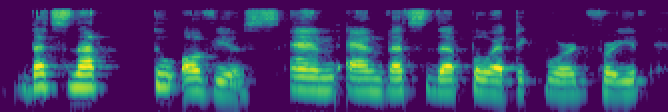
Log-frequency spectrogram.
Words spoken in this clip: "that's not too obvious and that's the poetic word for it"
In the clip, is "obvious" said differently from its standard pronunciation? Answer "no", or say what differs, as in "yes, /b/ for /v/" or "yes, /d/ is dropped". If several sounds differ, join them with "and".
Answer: yes, /b/ is dropped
